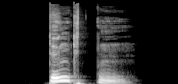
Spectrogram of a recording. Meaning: first/third-person plural subjunctive II of dünken
- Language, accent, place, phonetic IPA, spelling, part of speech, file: German, Germany, Berlin, [ˈdʏŋktn̩], dünkten, verb, De-dünkten.ogg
